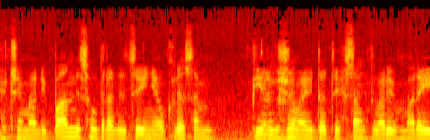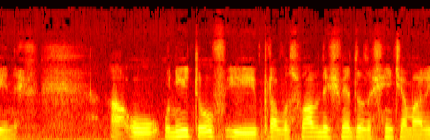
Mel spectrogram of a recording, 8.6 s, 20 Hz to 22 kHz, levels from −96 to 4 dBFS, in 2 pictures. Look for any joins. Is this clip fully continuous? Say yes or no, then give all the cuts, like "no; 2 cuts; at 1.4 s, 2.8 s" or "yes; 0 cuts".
yes; 0 cuts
